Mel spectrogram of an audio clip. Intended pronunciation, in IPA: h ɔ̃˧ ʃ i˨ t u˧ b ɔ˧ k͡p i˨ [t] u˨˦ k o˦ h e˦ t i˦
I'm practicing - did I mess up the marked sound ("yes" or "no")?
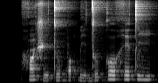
yes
